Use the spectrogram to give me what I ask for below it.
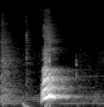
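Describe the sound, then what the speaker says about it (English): A single loud, close bark from a pet dog indoors, one short sharp bow-wow that stands alone after a brief faint sound, with no talking. "And of course the dog's got a bark."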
